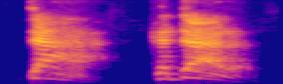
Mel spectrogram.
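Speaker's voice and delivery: fuming scolding call. Reading a story aloud, a character stops another mid-rant: steamingly, like a parent scolding a tantrum. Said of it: "as a parent speaking to a child mid-tantrum".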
